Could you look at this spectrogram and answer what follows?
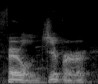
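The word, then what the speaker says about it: Feral Gibberer: a rules clarification for I'm being told that it's pronounced feral chipper adding copies of feral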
